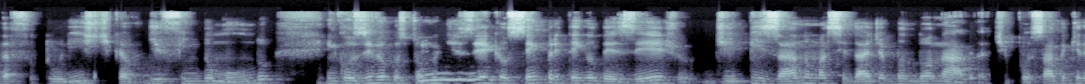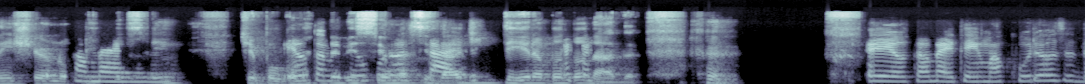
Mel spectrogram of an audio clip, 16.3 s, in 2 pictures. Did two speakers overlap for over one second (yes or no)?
yes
